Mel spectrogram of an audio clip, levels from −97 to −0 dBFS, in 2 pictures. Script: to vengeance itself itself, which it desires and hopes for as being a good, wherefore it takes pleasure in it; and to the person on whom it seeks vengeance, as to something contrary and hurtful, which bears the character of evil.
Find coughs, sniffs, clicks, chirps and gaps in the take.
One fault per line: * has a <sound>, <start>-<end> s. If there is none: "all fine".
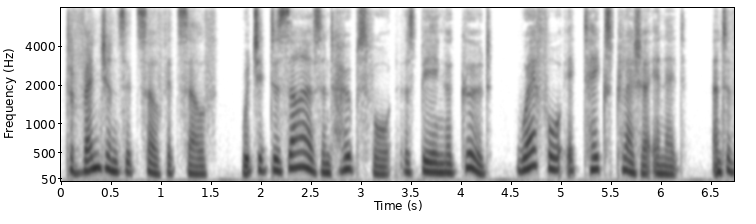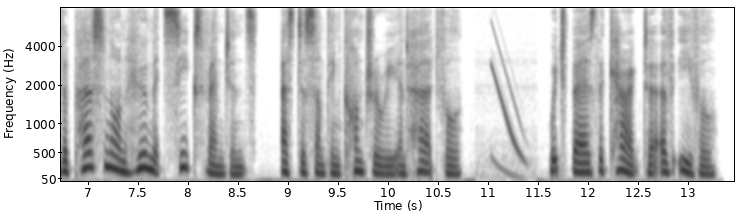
* has a chirp, 11.0-11.4 s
